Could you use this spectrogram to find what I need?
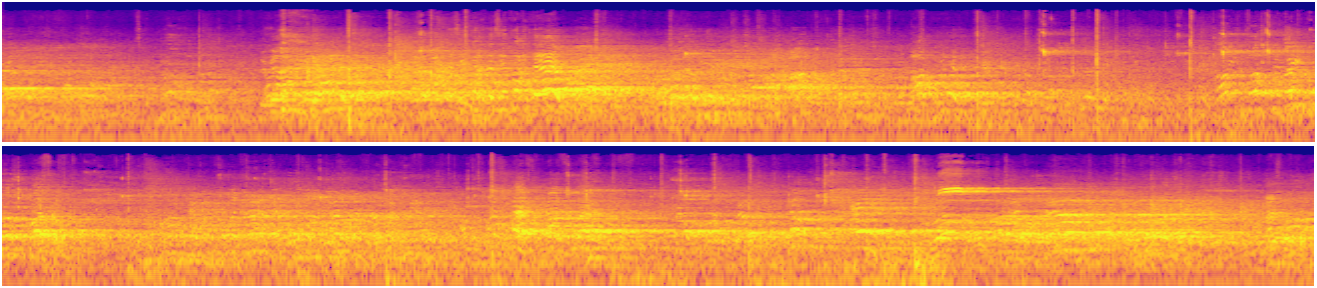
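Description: A handball bounces on a hard court floor.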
